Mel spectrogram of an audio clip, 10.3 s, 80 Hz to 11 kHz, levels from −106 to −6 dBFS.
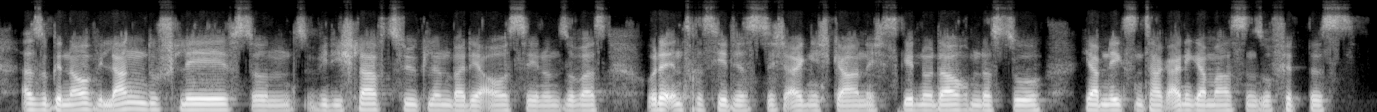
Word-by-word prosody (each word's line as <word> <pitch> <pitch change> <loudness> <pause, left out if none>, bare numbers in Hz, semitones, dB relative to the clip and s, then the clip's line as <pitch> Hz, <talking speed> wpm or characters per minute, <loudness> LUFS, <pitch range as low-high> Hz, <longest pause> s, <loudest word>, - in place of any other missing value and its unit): Also, 130 -1 0
genau 125 +1 +3
wie - - -1
lange 135 +5 +3
du 135 -1 -3
schläfst 125 -1 +3
und 115 0 -4
wie 120 -1 -4
die 115 0 -4
Schlafzyklen 125 -2 -1
bei 115 0 +2
dir 115 -1 +1
aussehen 115 -1 -2
und 110 0 -4
sowas? 115 0 -2 0.3
Oder - - +5
interessiert 125 -2 -2
es 115 0 -4
dich 120 +1 -6
eigentlich 115 -1 -1
gar 110 0 +1
nicht? 115 0 -5
Es - - -14
geht 125 -1 +1
nur 120 -1 +1
darum, 120 0 +3
dass 115 0 -3
du, 115 0 +1 0.3
ja, 125 - +4
am 120 - 0
nächsten 120 0 +1
Tag 115 -1 0
einigermaßen 115 -1 0
so 110 - -4
fit - - -6
bist? 115 -1 -6
120 Hz, 210 wpm, -20 LUFS, 115-125 Hz, 0.3 s, Oder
